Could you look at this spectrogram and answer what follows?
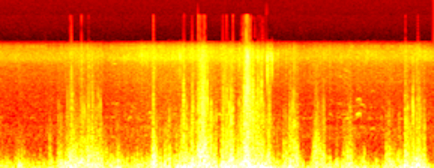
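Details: Canada geese on the Saskatchewan River at Saskatoon on a very windy day, recorded with a camcorder: short harsh honks come in irregular bursts, several per second at times, partly buried under strong low wind rumble.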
